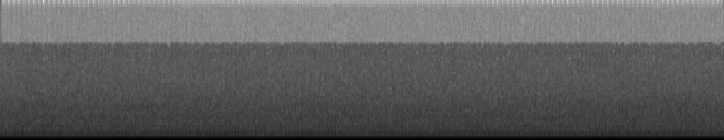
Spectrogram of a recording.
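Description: Near silence: a faint, steady electrical hum over light hiss, the blank soundtrack of a silent film transfer.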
